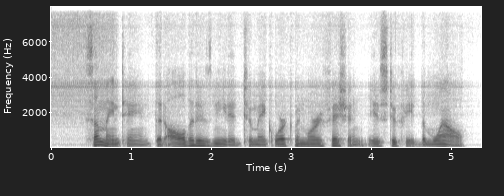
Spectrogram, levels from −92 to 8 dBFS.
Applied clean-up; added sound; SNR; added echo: neural mask model RNNoise.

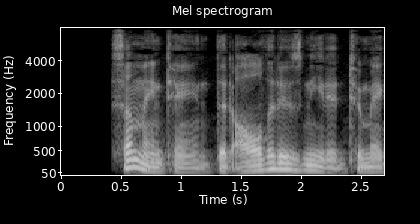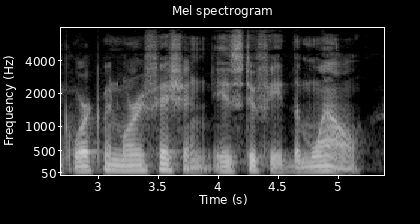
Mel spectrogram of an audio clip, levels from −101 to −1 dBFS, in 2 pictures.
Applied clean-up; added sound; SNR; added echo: none; none; none; none.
